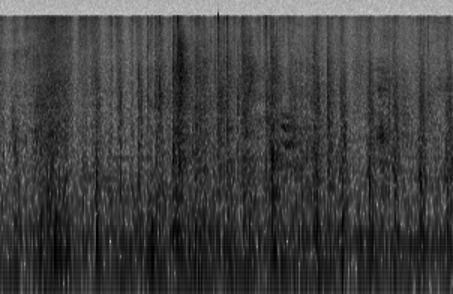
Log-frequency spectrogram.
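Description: Kittens scrambling on a carpeted cat tree: irregular soft thumps and claw scratches as they climb the posts and jump between platforms, over a faint steady low hum.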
